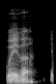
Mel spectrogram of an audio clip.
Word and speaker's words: Weaver: Is it Graham Weaver? – Weaver, yep.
